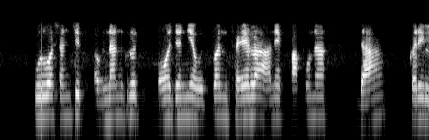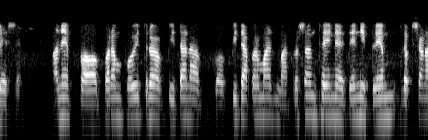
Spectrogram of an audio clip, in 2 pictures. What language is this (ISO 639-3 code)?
guj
